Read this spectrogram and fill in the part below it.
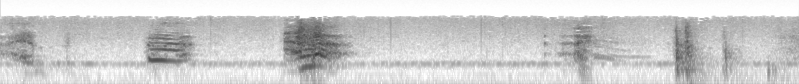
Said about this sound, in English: he's fallen off the chair. Help him.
